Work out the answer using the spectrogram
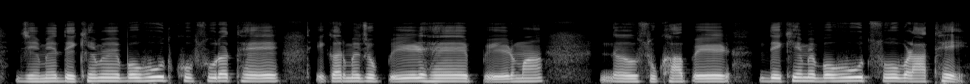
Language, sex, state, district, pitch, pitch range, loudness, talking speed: Chhattisgarhi, male, Chhattisgarh, Sarguja, 145 Hz, 140-155 Hz, -15 LUFS, 135 wpm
